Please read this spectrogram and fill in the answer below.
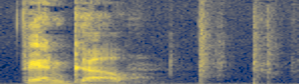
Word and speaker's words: van Gogh: beautiful van gogh covers which i think in dutch is pronounced something like fun but you know van gogh we anglicize here so i don't want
